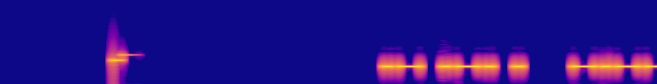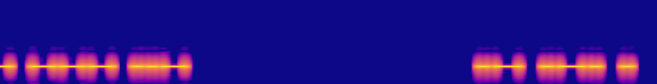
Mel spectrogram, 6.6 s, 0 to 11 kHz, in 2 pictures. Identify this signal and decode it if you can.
Morse code, heard as a keyed tone, about 30 wpm, 700 Hz. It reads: ARE YOU ARE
